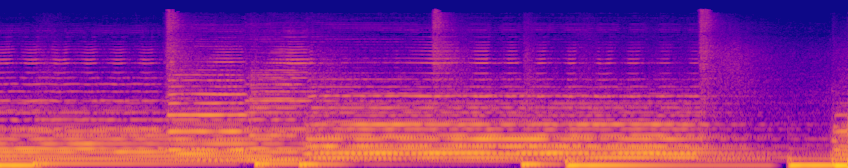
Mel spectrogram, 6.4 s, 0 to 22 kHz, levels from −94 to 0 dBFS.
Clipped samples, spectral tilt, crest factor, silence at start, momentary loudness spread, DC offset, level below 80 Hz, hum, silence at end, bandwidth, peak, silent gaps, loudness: under 0.1%; -7 dB/octave; 14 dB; 0 s; 6 LU; under 0.1%; -26 dBFS; none; 0 s; 16.5 kHz; -6 dBFS; none; -22 LUFS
